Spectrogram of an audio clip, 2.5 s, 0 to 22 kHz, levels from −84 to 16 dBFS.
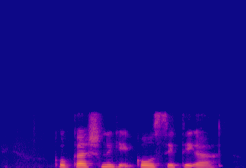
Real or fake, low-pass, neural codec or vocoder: fake; 7.2 kHz; codec, 16 kHz, 1 kbps, X-Codec, HuBERT features, trained on LibriSpeech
